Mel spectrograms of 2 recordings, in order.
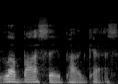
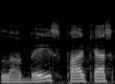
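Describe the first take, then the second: First: "Base" said as Spanish "bah-seh", two syllables; Spanish pronunciation. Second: "Base" said as English "bace", one syllable; "Base" rhymes with "face"; English pronunciation. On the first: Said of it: "don't know how it's pronounced". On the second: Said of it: "it's either La Base Podcast". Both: Shown as a demonstration.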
